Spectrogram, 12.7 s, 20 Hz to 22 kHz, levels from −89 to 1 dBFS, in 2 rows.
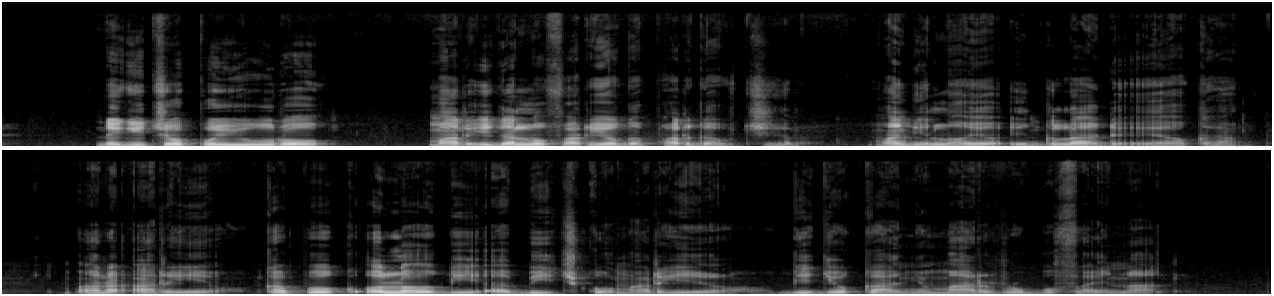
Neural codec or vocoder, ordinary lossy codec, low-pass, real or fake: none; none; none; real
